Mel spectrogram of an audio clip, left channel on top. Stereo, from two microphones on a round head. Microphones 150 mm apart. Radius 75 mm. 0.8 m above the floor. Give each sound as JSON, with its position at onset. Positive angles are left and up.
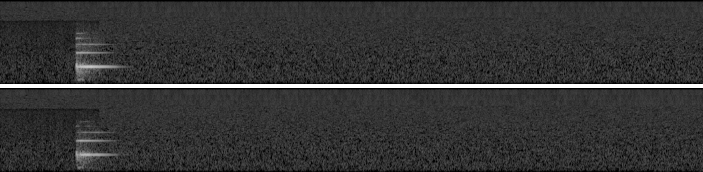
{"t": 0.8, "sound": "a piano", "side_deg": 45, "distance_m": 6.5}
